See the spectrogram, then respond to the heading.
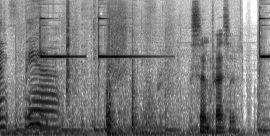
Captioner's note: bell rings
